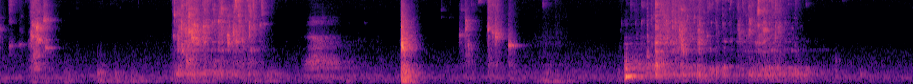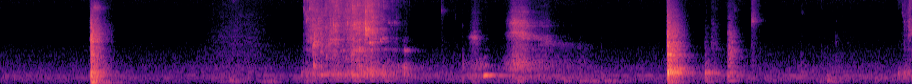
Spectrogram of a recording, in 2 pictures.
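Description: Hot water runs and splashes during a bath in irregular bursts, several pours of a few seconds each separated by quiet gaps, with no talking.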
